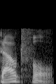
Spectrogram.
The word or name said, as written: doubtful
